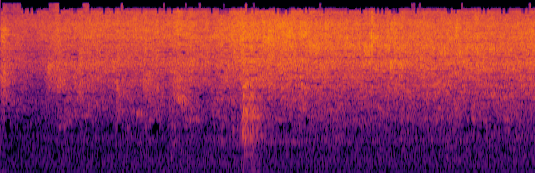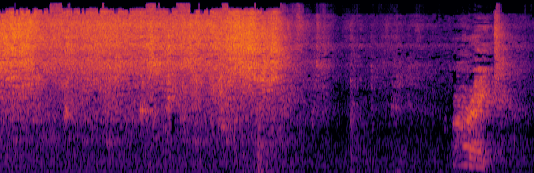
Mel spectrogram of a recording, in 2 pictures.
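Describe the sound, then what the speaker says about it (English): Tap water runs steadily into a kitchen sink while hands are washed, a close, continuous splashing hiss that cuts off near the end, followed by a brief clatter. "I'm going to give my hands a quick wash."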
